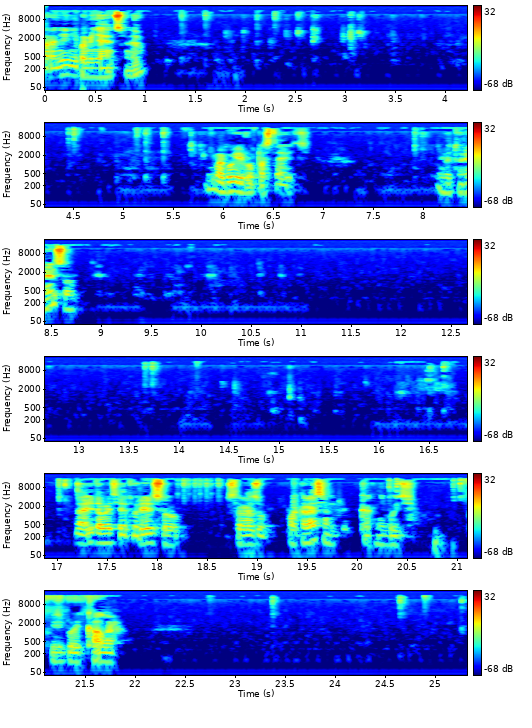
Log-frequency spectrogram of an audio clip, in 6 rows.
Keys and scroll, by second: 0.8 ctrl+s, 1.8 ctrl+z, 5.5 m, 6.1 F3, 14.3 F4, 15.0 space, 15.8 ctrl+s.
